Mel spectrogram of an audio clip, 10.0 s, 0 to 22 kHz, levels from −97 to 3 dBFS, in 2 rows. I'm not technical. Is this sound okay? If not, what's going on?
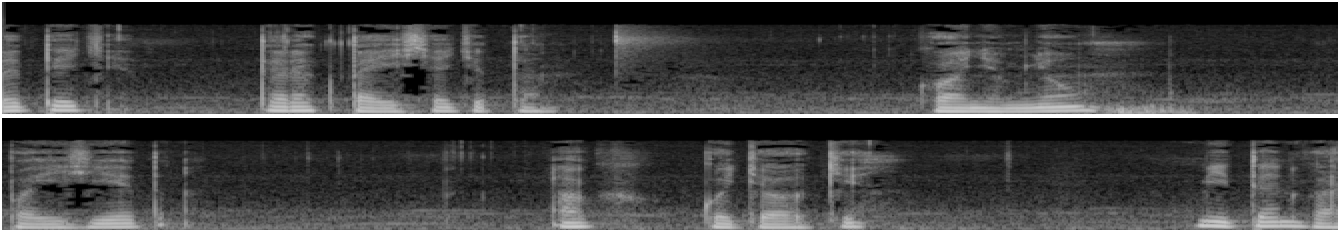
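No. The recording was likely squeezed too hard with MP3 compression, which saves space by throwing away detail it expects you won't notice. Here it discarded everything above about 9.4 kHz and kept switching faint parts of the sound on and off. Throughout the speech, that leaves the voice dull at the top, with a watery, swirly quality, metallic chirps on s sounds, and smeared starts of syllables.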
